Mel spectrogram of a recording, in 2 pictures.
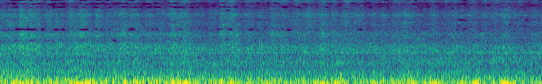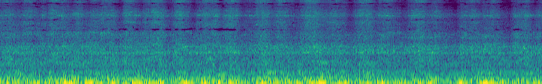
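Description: Freight train of open gondola wagons rolling slowly past, a steady low rumble without distinct wheel clicks.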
